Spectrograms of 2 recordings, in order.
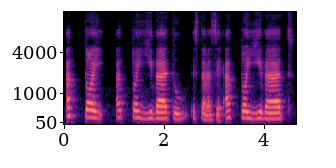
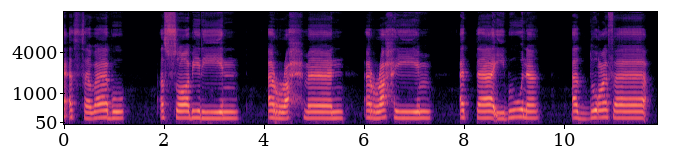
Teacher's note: اس لام کو ہم نہیں پڑھیں گے، اس کو ڈراپ کر کے آگے والے حرف کے ساتھ مرج کر دیں گے۔ اور آپ دیکھیں گے کہ شمسی حروف کو بھی آئیڈینٹیفائی کرنے کا ایک طریقہ یہ ہے کہ لام تعریف کے بعد جو بھی حرف ہوگا نا، اس کے اوپر تشدید بنی ہوگی، اس کے اوپر شدہ ہوگا۔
